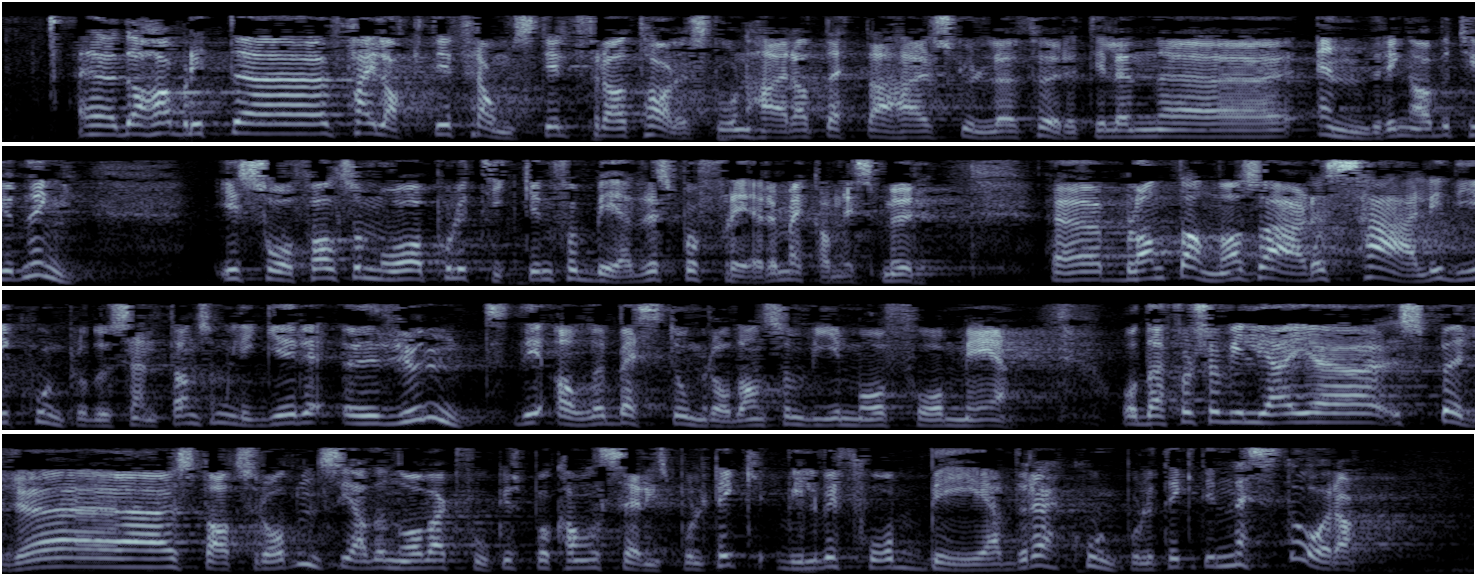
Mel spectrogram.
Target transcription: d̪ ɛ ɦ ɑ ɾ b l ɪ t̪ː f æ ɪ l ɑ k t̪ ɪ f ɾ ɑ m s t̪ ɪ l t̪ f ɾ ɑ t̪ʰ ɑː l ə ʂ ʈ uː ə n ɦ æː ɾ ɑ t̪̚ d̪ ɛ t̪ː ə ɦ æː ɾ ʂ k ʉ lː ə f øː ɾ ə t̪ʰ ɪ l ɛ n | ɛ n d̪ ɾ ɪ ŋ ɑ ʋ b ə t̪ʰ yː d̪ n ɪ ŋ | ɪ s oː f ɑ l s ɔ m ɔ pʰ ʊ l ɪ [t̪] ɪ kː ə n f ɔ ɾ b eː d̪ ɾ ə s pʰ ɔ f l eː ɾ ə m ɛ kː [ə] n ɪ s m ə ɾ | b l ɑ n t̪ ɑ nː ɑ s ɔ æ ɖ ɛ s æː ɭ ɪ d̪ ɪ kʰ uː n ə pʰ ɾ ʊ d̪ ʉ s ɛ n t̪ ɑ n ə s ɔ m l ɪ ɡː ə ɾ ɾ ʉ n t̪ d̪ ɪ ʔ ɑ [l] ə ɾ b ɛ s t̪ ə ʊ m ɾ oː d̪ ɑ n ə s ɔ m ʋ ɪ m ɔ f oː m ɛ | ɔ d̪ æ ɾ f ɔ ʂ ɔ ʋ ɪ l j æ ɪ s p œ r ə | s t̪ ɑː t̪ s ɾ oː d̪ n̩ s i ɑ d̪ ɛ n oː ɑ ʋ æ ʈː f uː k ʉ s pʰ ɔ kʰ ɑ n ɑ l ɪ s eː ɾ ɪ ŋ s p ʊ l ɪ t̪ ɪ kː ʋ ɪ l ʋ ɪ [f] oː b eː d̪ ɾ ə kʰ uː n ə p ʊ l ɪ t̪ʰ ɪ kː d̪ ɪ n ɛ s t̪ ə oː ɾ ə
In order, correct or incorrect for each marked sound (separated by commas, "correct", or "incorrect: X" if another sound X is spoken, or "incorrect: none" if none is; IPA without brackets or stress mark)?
incorrect: t̪ʰ, incorrect: ɑ, incorrect: lː, correct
